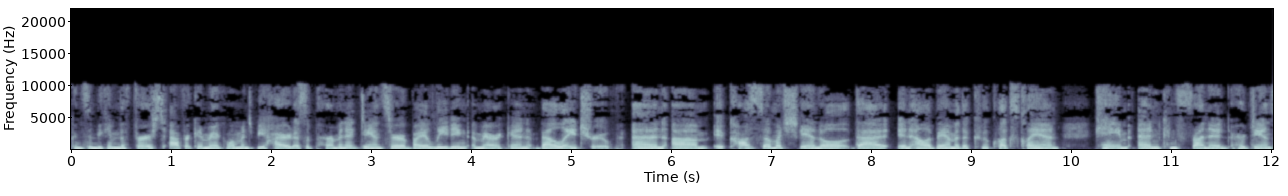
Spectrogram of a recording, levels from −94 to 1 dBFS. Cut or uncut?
uncut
